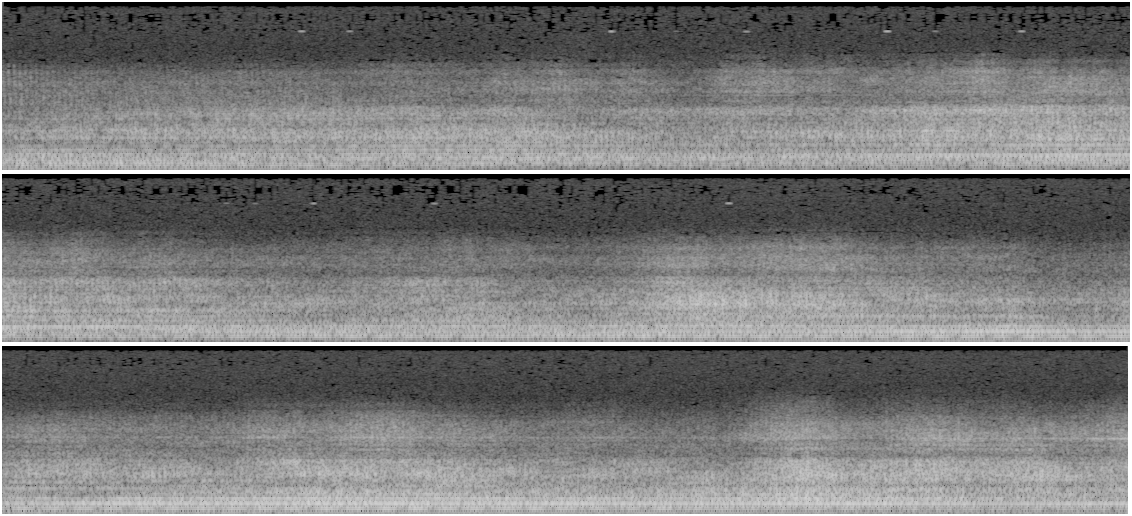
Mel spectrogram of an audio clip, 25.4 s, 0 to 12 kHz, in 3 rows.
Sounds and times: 0.0s Police Helicopter 25.3s

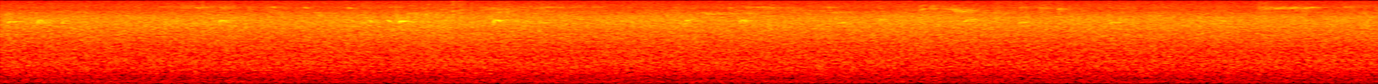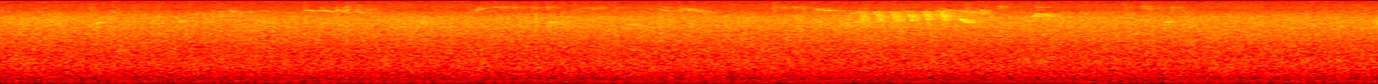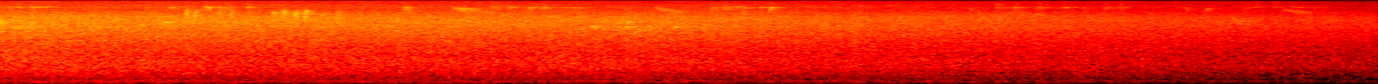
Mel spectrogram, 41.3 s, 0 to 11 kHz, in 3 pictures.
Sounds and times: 0.0s rapids 41.3s

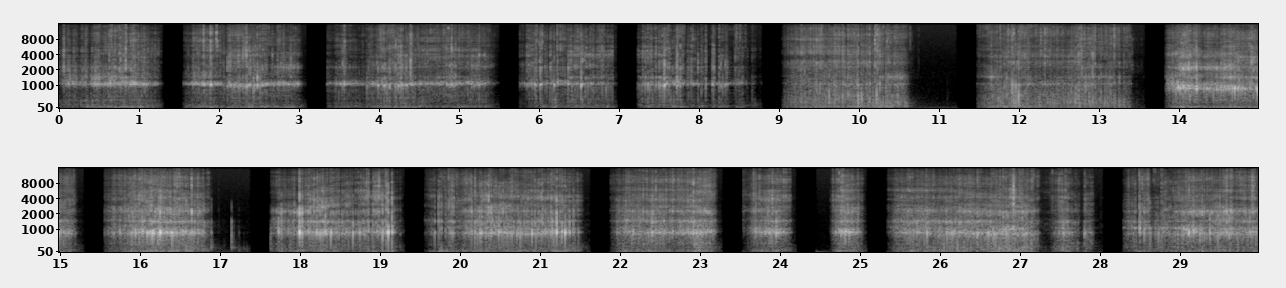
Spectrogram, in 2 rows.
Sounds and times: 27.5s medium sized rock slinding on concrete 29.9s

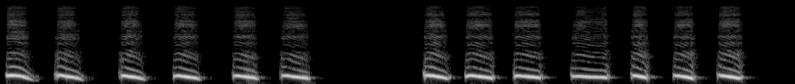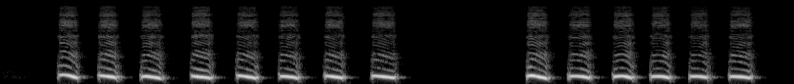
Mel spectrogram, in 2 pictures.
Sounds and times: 0.0s kazoo imitating a crow calling 3.2s
4.2s kazoo imitating a crow calling 7.5s
8.6s kazoo imitating a crow calling 12.0s
13.2s kazoo imitating a crow calling 15.6s

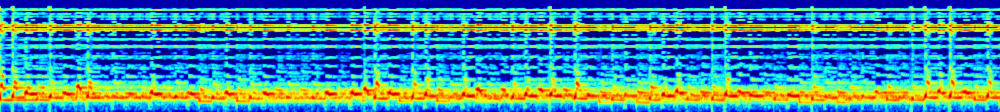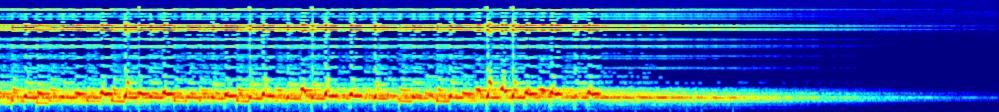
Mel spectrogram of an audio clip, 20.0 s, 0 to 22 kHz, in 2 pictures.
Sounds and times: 0.0s arpeggio 15.5s

